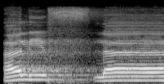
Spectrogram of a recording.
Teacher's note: lam ada mim sukun mim juga ada mim sukun di belakangnya di antara huruf lam dan huruf mim harus ada dengungan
